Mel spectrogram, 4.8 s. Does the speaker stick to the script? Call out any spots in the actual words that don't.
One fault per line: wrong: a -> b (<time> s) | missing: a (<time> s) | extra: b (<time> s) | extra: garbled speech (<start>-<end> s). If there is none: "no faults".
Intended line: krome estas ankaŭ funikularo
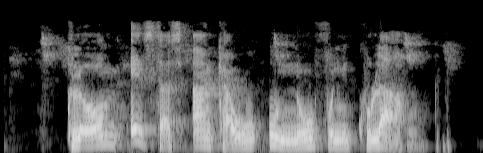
extra: unu (2.8 s)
